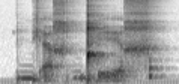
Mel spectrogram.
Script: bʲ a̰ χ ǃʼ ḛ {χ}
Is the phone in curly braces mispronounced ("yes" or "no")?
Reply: no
